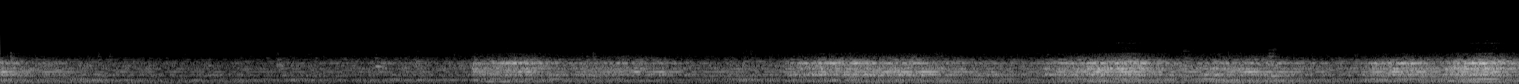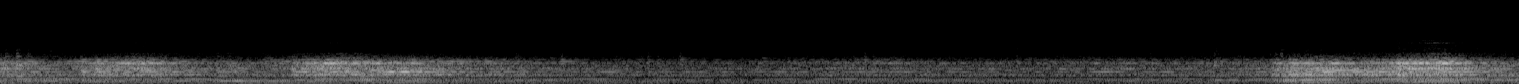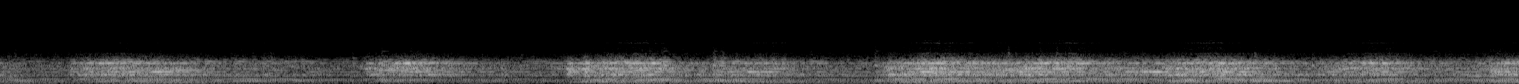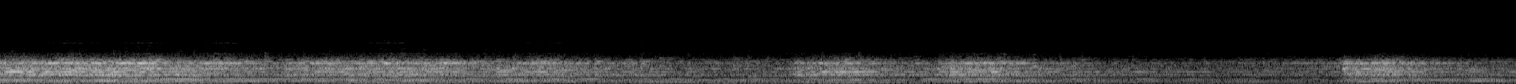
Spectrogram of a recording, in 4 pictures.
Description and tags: Contact mic recording of the Brooklyn Bridge in New York City, NY, USA. This is the inner safety handrail cable of the Brooklyn side inner southwest catenary. As with the Golden Gate’s equivalents, the handrails really sing and have a wide harmonic tonal range without a lot of automotive “punctuation.” Recorded April 11, 2011 using a Sony PCM-D50 recorder with Schertler DYN-E-SET wired mic attached to the cable with putty.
